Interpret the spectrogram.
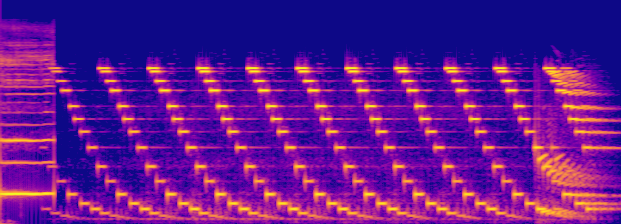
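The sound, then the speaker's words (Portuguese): A time machine sound effect as the time machine is switched on: loud electronic tones cascade downward in quick, repeating sweeps over a low drone, ending in a bright shimmering burst. “Então, vou ligar a nossa máquina do tempo.”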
